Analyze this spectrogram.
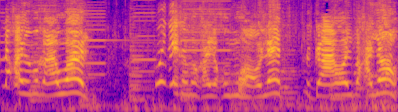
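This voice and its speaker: A high, gravelly sea-monster schemer. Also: steady tone, brisk, dull audio, exaggerated voice. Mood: bossy. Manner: loud, scheming, bellowing. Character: greedy sea-creature ogre posing as a kind host. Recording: music playing behind.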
